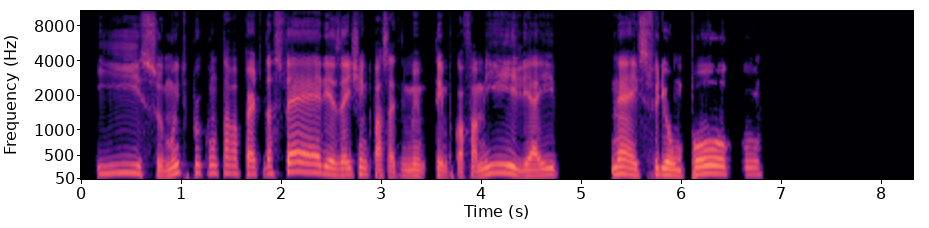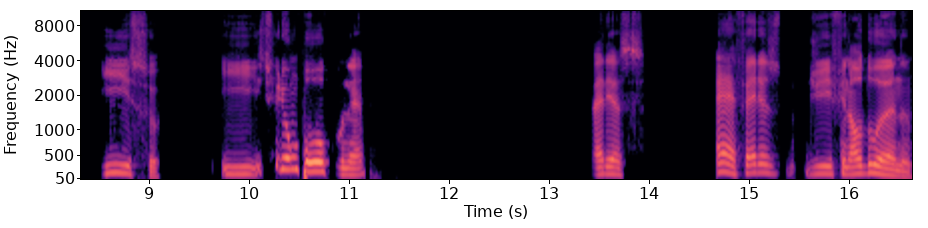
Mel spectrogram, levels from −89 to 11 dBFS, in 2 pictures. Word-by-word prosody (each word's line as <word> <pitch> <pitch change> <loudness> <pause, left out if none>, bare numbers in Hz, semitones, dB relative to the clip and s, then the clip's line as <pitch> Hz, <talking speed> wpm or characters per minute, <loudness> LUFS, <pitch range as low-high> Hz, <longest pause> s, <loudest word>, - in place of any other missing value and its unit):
Isso. 150 -6 -4
Muito 145 - 0
por 160 - -5
conta 155 +1 -5
estava 150 -1 -4
perto 135 -1 -2
das 145 -2 -4
férias, 165 -8 +3
aí 120 0 +2
tinha 135 +2 -1
que - - -13
passar 100 -3 -2
u - - -9
m 105 0 -2
tempo 110 -4 -2
com - - -5
a - - 0
família, 125 - +1
aí, 120 +3 0 0.5
né, 135 -1 +4
esfriou 120 +1 +2
um 105 - -1
pouco. 140 -2 +2 1.7
Isso 150 - -4 0.6
e 135 -1 -4
esfriou 225 -1 -1
um 230 - -1
pouco, 185 - +5
né? 125 0 -1 2.3
Férias 130 -1 -2 0.7
é, 165 -2 +3
férias 155 0 -2 0.2
de 140 +2 -3
final 140 +1 +1
do 160 0 +2
ano, 105 - +2
135 Hz, 130 wpm, -23 LUFS, 120-155 Hz, 2.3 s, pouco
